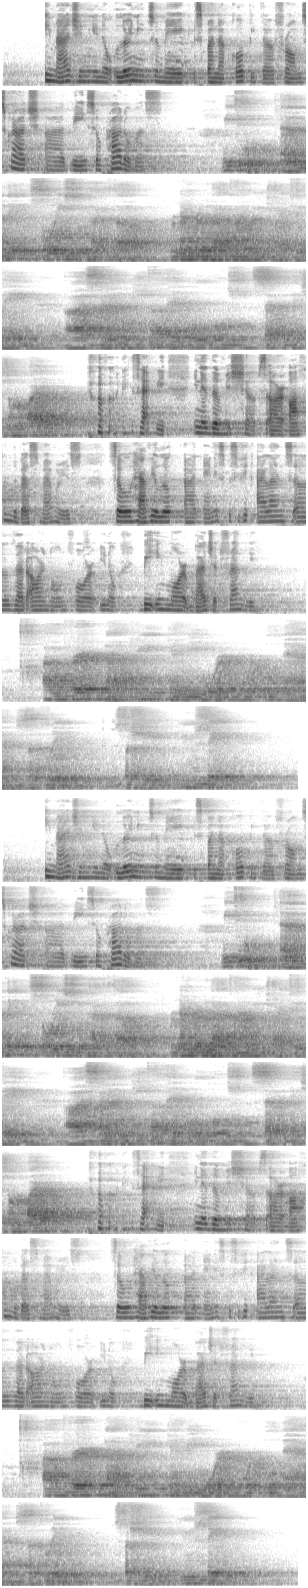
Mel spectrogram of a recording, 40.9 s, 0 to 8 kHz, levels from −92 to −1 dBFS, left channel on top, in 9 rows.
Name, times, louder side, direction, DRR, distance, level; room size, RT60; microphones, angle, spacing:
voice 1, 0.6-6.9 19.5-24.0 24.4-31.2 38.0-38.3, left 5 dB, 45° left, 13 dB, 0.4 m, -34 dB
voice 2, 7.5-8.3 8.7-11.1 11.4-13.9 14.2-14.3 14.6-19.0 32.2-37.4 38.2-38.8 39.1-39.7, equal, 45° right, -10 dB, 3.9 m, -38 dB
20.0 x 13.0 x 3.7 m, 2.8 s
head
